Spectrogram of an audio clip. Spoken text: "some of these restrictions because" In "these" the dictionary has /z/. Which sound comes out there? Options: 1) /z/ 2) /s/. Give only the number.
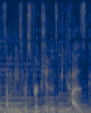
1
